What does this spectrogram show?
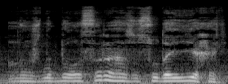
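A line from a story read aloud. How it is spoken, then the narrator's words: Reproachful hiss. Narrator (Russian): укоризненно прошипел Чарли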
